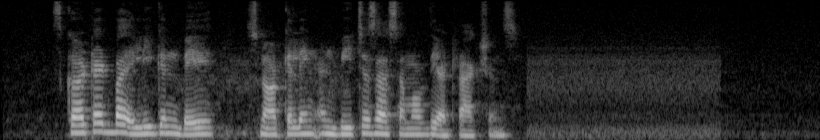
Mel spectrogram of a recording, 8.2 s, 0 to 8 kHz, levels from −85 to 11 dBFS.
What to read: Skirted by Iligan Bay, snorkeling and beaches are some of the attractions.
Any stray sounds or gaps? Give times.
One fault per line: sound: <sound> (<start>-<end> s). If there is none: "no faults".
no faults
